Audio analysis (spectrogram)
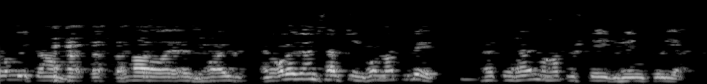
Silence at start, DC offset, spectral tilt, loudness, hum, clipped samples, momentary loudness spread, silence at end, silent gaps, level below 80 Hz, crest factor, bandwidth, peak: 0 s; under 0.1%; -6 dB/octave; -23 LUFS; none; under 0.1%; 12 LU; 0.25 s; 2.50-2.56 s, 4.44-4.57 s; -86 dBFS; 18 dB; 10.5 kHz; -4 dBFS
